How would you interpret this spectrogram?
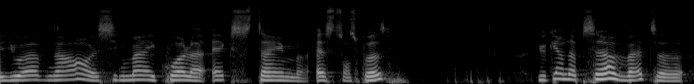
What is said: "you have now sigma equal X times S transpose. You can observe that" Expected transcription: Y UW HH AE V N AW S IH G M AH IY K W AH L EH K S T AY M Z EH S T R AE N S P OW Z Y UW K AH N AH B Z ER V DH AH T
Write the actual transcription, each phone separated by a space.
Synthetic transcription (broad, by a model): Y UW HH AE V N AW S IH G M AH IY K W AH L EH K S T AY M EH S T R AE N S P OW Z Y UW K AH N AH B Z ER V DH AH T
